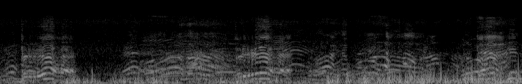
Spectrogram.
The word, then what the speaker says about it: Brugge: And over here, do you guys actually know how to pronounce the name of my city? You hear me say Bruges, Bruges, Bruges all the time, but here we say Brugge.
